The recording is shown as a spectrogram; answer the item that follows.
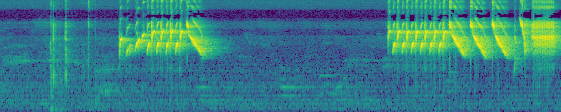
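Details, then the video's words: European goldfinch song: two bursts of fast, bright, metallic twittering, the first short and the second longer and more run together, separated by a quiet pause, with soft background noise. "SAKA KUŞU ÖTÜMÜ"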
